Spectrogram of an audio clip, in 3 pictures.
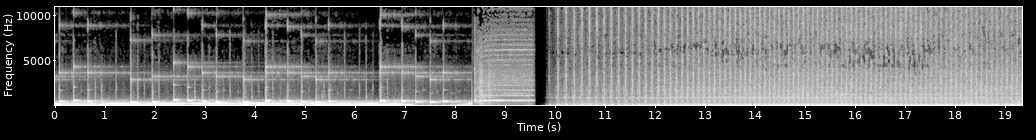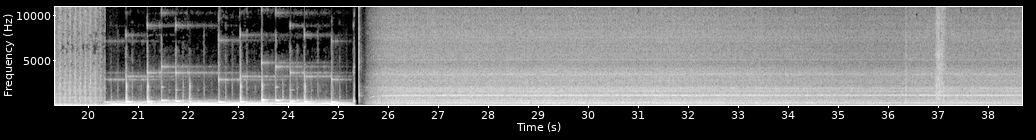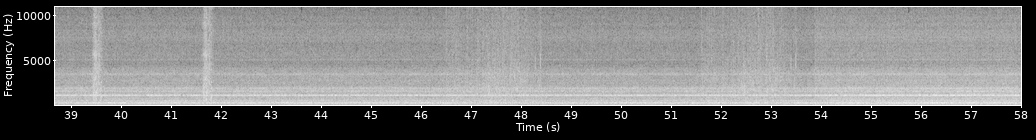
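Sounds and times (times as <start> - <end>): small electric motor whining: 51.6 - 53.6.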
